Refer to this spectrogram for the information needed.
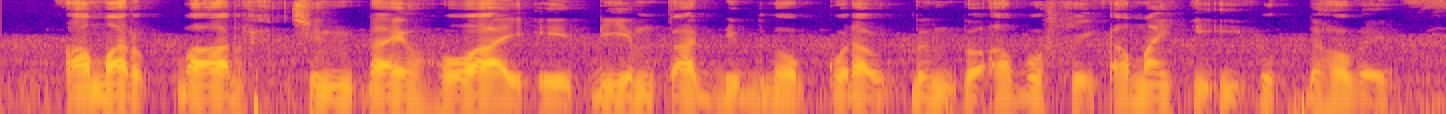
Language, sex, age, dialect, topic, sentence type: Bengali, male, 25-30, Jharkhandi, banking, question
